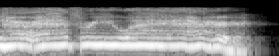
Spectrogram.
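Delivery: frantic, very high-pitched screaming shriek. A pirate runs from the ballroom through the main hall: screaming.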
